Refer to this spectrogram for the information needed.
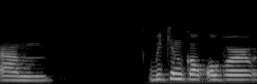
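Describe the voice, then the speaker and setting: A woman with a non-native accent speaks in monotone, flat intonation against a quiet background. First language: not English. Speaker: workshop breakout room facilitator. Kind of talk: online group discussion. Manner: halting, with many fillers and repeats.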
